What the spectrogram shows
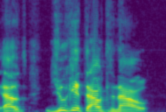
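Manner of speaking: put-on very high, angry, shouting, clumsy Russian accent. Retelling how a woman threw drunk men out with a broom, imitating Svetlana's Russian accent. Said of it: "she was going".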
